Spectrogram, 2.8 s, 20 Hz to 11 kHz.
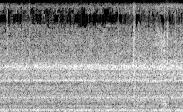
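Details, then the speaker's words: Home-made 18 oz injector on a 5-inch gauge Manning Wardle locomotive at about 80 lb pressure with the water trimmed back: constant harsh steam hiss with a watery rush and overflow dribble. It is trying to lift; the owner suspects an excessive steam cone to combining cone gap. "fill with the water it seems like it wants to lift bit of overflow dribble there as the pressure comes down"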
